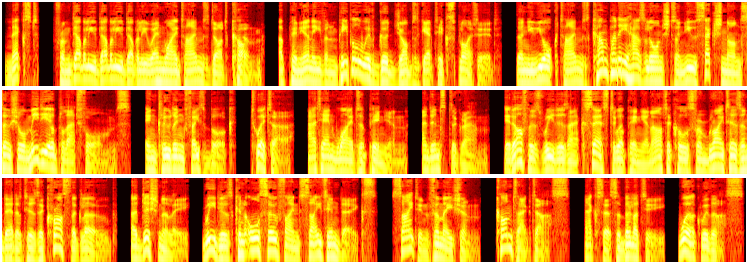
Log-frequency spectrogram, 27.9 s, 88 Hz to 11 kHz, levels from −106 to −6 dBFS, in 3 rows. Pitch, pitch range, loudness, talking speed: 115 Hz, 105-125 Hz, -17 LUFS, 135 wpm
